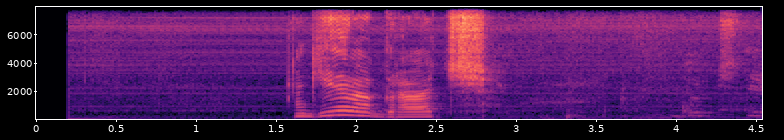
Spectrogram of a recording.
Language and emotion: Russian, neutral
